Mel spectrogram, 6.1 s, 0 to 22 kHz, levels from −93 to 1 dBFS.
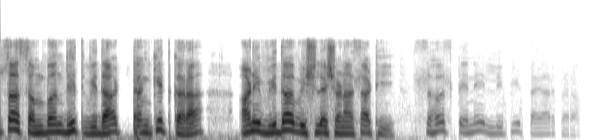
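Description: At 1.35 s, right after "संबंधित विदा", VoIP packet loss concealed by the speech codec breaks the speech for about 0.09 s. The decoder bridges a gap the size of a single lost 20 ms frame by extending its last pitch and filter state at falling gain, and the speech is briefly buzzy and thin until "करा आणि विदा" resumes at 1.44 s. A spectrogram shows smeared, overly regular harmonics in that stretch. The waveform shows a repetitive, decaying section.

From 3.33 s, right after "करा आणि विदा", the fade-out that runs to the end at 6.11 s carries truncation distortion on a fade. The fade stage drops low bits without dither, which fits about an 11-bit word length. As the level sinks it turns gritty, and it is at its worst from 4.45 s to 6.11 s. Zoomed in, the waveform is coarse square steps. A spectrogram shows broadband specks in place of a clean decay.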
